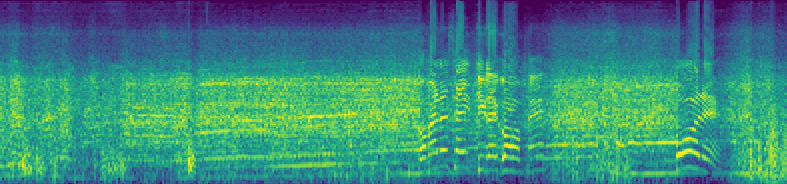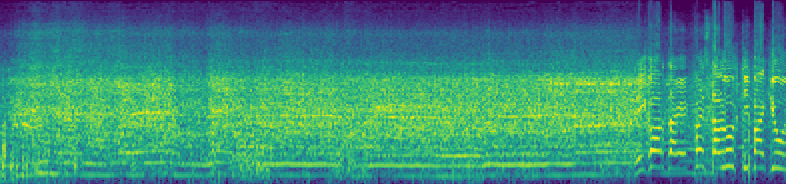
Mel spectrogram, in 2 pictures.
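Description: A racing car engine roars loudly, rising and falling in pitch as the car shifts gears.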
